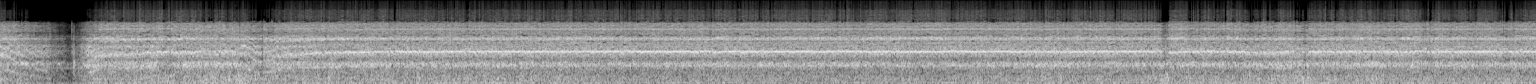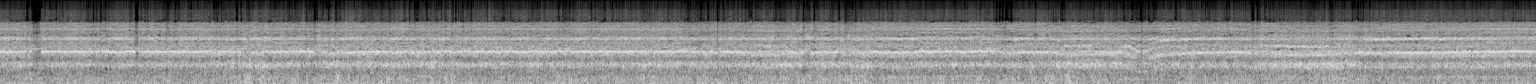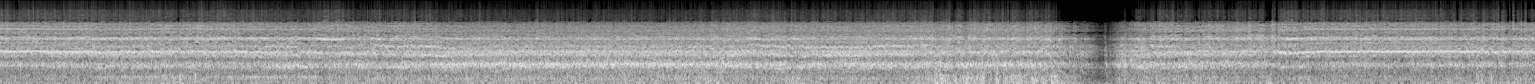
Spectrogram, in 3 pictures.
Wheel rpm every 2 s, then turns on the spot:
130, 210, 230, 230, 230, 230, 230, 230, 230, 230, 230, 230, 220, 210, 210, 230, 220, 210, 200, 220, 120, 200, 230.
none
